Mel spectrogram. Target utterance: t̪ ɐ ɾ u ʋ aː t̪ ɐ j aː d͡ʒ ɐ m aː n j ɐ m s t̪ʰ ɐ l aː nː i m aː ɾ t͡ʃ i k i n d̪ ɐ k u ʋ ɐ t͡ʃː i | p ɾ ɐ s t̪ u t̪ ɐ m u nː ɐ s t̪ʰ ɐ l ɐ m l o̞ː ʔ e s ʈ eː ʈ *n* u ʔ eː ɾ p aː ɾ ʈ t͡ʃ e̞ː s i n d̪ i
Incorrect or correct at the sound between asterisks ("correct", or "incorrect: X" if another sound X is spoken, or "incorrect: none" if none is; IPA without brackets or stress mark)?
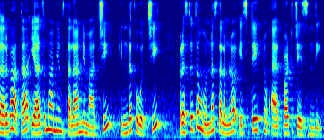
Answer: correct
